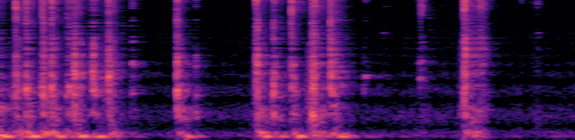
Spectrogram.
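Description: A command typed on a computer keyboard at a command prompt: quick clusters of close key clicks, a brief pause, then a few more taps, alone with no talk.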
